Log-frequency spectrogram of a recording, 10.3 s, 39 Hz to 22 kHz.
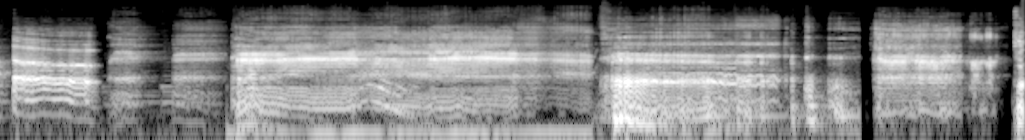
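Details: A compilation of deliberate burping from August 2022: several long, loud, voiced belches in a row, some stretched over seconds with a rumbling tone.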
